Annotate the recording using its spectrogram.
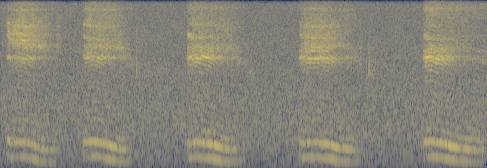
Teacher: is being pulled out because it's a long sound e e our tongue is generally high our mouth is closed again our lips are pulled and there's a lot of tension in this vowel sound tension means tight you feel it hearing your cheeks and a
